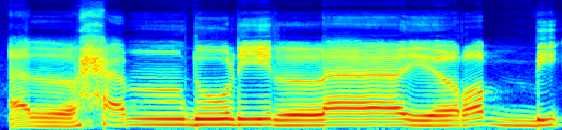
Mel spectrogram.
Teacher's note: Karena bacaannya tidak jelas. Alhamdulillahirabbi h-nya enggak jelas. Dia khofa dia samar ya. · Haknya nggak jelas, dia khofa, dia samar.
